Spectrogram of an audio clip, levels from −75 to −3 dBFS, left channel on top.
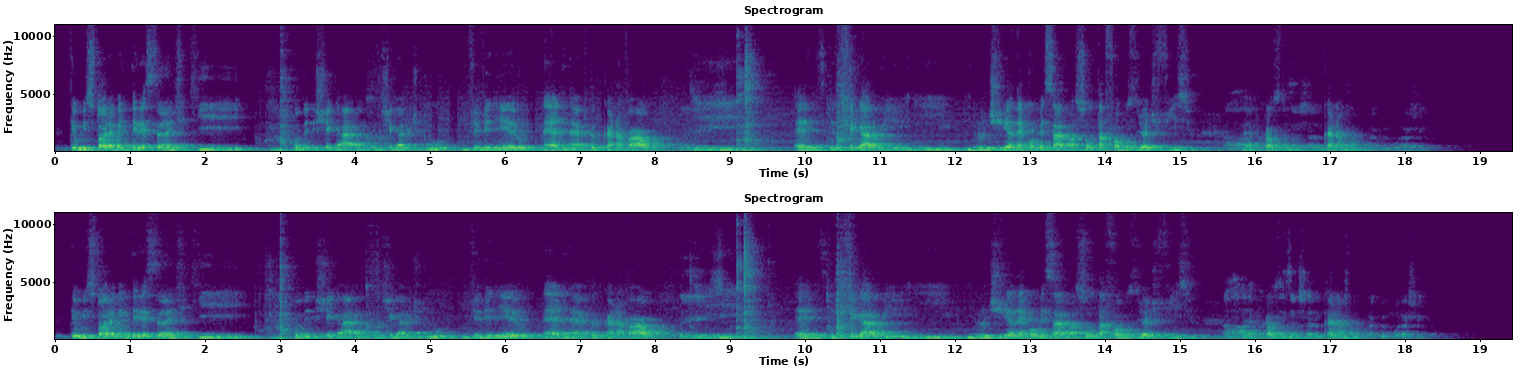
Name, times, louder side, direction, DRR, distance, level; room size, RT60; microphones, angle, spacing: voice 1, 0.2-2.6 2.9-8.0 8.5-9.3 9.8-15.1 15.8-16.5 17.0-17.3, left 1 dB, 30° left, 3 dB, 0.4 m, -27 dB
sound 1, 1.0-12.9, right 1 dB, 90° right, 0.8 m, -44 dB
sound 2, 4.4-16.6, left 1 dB, 90° left, 0.4 m, -46 dB
voice 2, 8.3-9.0 15.6-18.2, right 4 dB, 70° right, 4 dB, 0.3 m, -39 dB
3.6 x 3.0 x 2.9 m, 1.3 s
head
